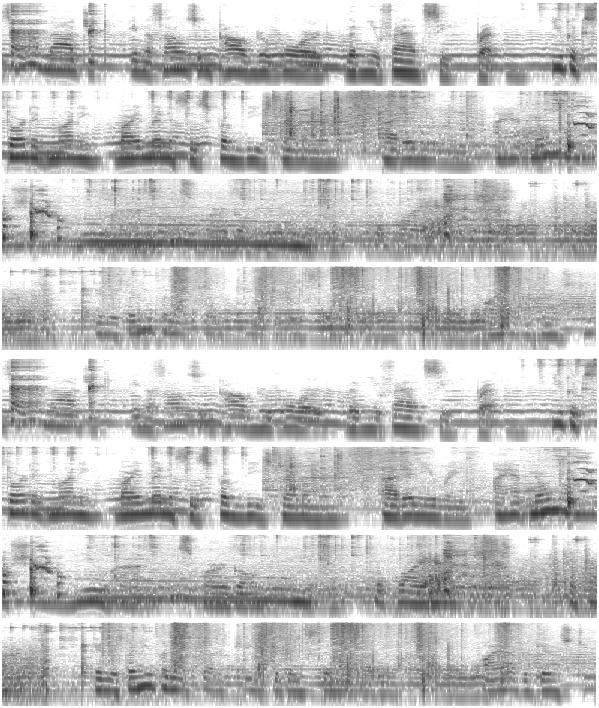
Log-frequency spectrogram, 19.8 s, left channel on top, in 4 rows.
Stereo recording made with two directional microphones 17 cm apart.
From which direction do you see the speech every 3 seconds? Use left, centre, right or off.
left, left, centre, right, right, right, right.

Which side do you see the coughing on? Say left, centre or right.
centre.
